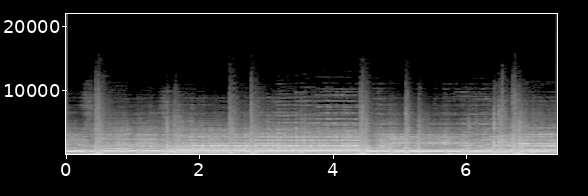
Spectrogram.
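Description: Aerial fireworks shells bursting, a sharp bang about once a second, over the fireworks show's soundtrack music with long held notes.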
